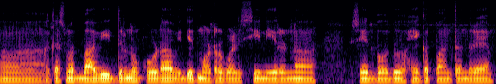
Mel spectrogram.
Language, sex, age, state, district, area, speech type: Kannada, male, 18-30, Karnataka, Davanagere, rural, spontaneous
